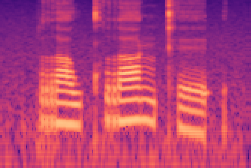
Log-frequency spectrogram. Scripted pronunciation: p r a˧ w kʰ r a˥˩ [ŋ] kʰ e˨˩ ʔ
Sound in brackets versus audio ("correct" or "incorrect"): correct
